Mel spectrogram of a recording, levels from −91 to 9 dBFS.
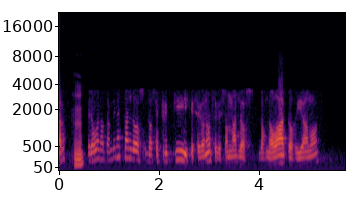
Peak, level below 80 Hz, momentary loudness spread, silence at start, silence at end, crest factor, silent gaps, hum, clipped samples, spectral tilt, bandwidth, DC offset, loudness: -20 dBFS; -80 dBFS; 11 LU; 0 s; 0.55 s; 18 dB; none; none; under 0.1%; -8.5 dB/octave; 8.2 kHz; under 0.1%; -37 LUFS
